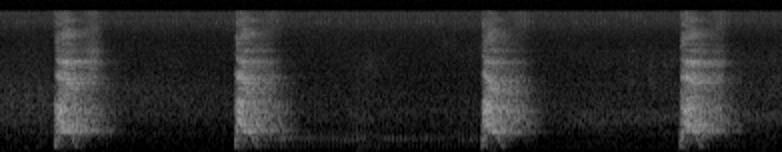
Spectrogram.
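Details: Four-month-old French Bulldog barking in anger at the television; four loud, rough single barks spaced roughly two seconds apart, each fading quickly, over a quiet room with low background hum.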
